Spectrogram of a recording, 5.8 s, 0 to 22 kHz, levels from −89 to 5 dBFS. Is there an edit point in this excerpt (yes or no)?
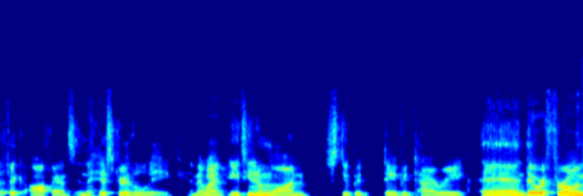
yes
